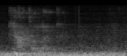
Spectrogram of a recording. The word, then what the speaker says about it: Catholic: Catholic has 3 syllables over there. Catholic.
